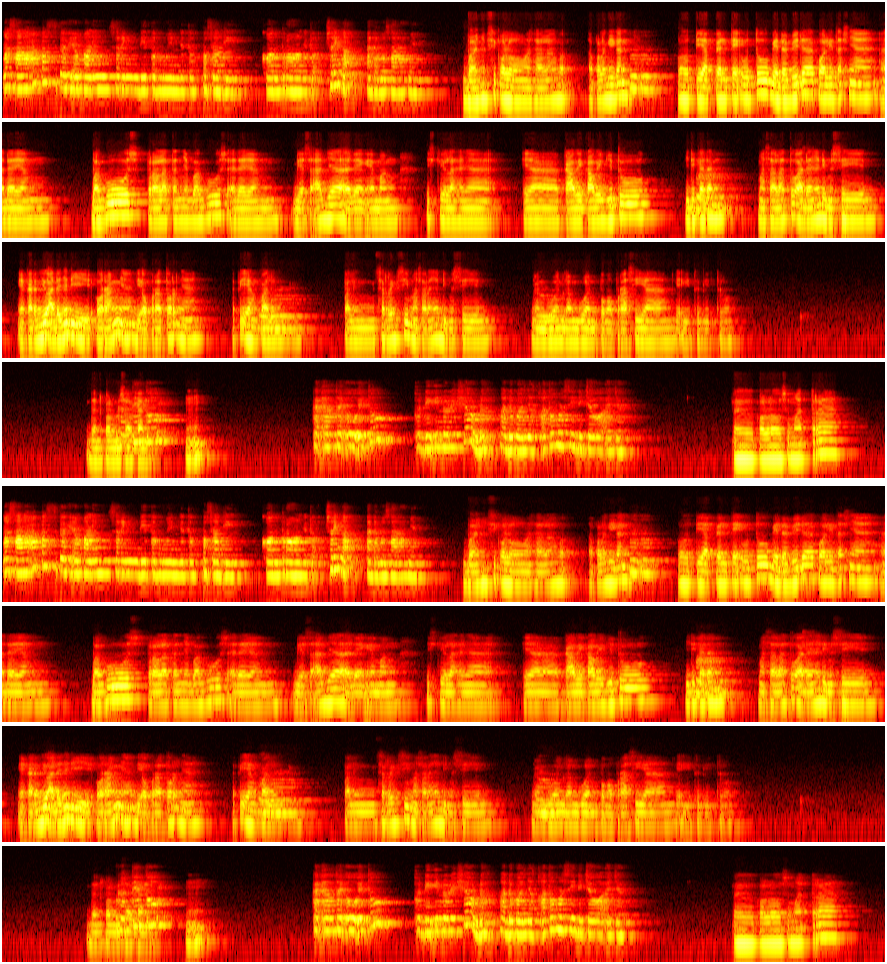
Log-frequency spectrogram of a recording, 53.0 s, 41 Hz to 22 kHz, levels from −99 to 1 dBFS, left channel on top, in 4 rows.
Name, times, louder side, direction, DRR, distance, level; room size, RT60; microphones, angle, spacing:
voice 1, 0.0-3.5 3.9-5.2 5.5-6.2 9.4-9.8 23.6-24.1 30.3-30.9 34.5-35.0 41.4-42.1 44.4-45.5 45.9-49.1, right 2 dB, 25° right, 0 dB, 2.1 m, -27 dB
voice 2, 6.9-8.5 8.8-9.4 10.1-13.9 14.6-19.2 19.6-20.6 21.1-22.9 23.5-24.1 24.6-26.3 26.7-29.5 30.0-31.0 31.6-33.8 34.4-37.4 41.0-41.9 42.5-42.8 50.7-52.3, left 3 dB, 70° left, 10 dB, 0.7 m, -25 dB
14.5 x 6.2 x 4.4 m, 0.83 s
head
